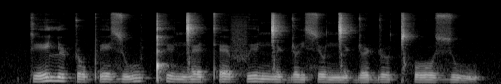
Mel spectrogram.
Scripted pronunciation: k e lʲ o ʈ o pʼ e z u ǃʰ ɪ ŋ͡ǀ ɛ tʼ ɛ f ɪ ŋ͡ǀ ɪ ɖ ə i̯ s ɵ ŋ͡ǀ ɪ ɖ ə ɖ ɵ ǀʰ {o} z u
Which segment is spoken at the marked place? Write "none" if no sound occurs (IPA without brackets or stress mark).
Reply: o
